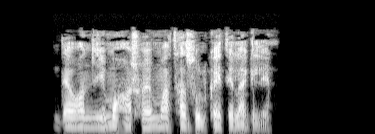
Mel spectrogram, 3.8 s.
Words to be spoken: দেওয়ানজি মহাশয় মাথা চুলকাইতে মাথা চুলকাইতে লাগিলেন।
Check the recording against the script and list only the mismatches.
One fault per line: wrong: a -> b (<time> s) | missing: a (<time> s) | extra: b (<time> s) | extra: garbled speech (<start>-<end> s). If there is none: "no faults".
missing: মাথা চুলকাইতে (2.3 s)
